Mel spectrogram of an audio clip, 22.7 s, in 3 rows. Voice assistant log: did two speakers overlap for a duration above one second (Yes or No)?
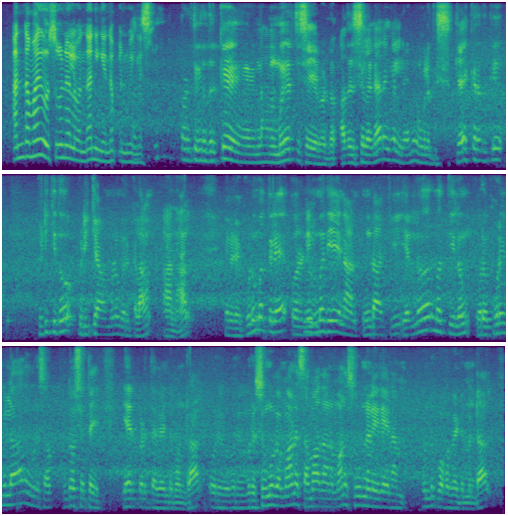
No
